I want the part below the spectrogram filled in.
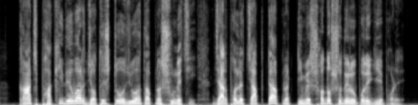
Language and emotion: Bengali, angry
